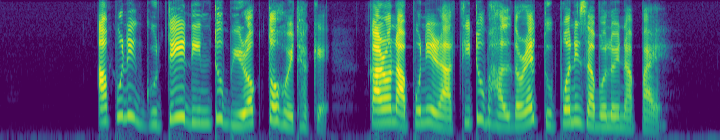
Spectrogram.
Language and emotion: Assamese, angry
